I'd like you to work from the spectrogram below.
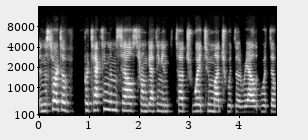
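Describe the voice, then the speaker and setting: Speaking with a German accent, a woman uses a medium pitch and fairly even intonation. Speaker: panel moderator. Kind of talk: panel discussion. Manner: halting.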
